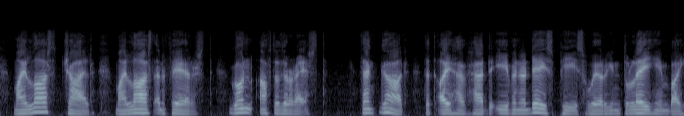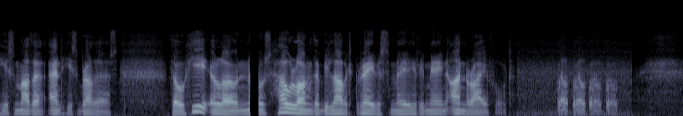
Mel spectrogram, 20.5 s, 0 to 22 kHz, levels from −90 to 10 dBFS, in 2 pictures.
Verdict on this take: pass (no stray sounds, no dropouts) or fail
fail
